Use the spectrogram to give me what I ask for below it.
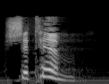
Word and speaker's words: shittim: Accent, I'm going to say the word, shittim. S-H-I-T-T-I-M.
